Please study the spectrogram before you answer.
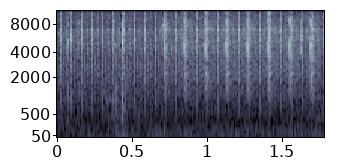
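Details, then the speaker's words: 1UZ-FE plug-and-play harness for a 89-91 Toyota Celsior, IS200 with J160, bench test mode, injector 1: crisp, sharp ticks about every 0.14 seconds, steady and even on a quiet bench; injector clicking normally. "Then we're going to go one by one on each injector. And we're going to go through, and each one we're going to listen for the clicks to make sure it's working as it should be."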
